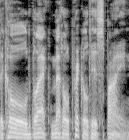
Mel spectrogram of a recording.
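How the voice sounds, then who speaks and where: Vocal fry marks a man's very deep, low pitch as he speaks with lively intonation at a fairly slow pace. The recording is very clean, with a silent background. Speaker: audiobook narrator. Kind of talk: audiobook fiction reading.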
